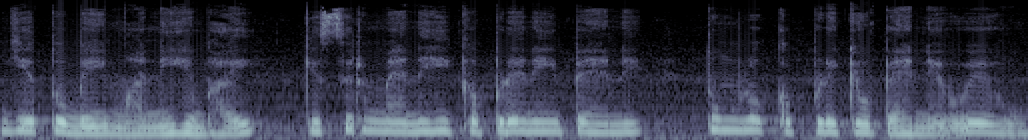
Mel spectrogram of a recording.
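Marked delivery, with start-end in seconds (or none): none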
